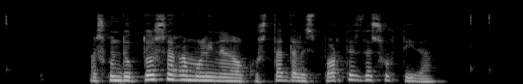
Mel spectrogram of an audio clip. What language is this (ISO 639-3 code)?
cat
